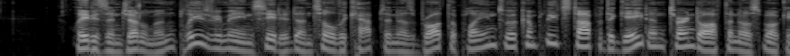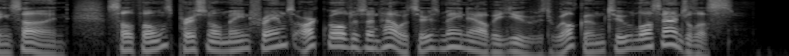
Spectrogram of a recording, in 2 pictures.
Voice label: flight Attendant voice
